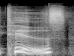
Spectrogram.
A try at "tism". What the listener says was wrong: It's autism, not autis. Where does the M go? Why is your M silent? Tism.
